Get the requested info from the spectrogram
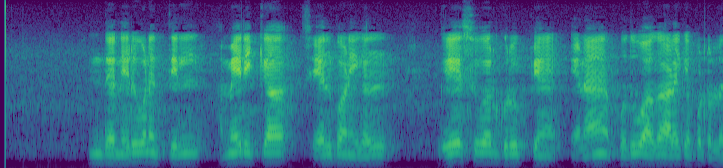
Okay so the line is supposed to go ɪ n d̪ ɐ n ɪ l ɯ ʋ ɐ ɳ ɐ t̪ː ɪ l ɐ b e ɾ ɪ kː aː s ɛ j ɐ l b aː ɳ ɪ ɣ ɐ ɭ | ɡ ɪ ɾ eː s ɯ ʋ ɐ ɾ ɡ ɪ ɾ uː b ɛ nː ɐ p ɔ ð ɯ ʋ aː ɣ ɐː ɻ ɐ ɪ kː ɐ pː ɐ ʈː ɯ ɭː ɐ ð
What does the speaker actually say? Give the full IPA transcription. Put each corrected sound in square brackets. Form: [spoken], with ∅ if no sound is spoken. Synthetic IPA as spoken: ɪ n d̪ ɐ n ɪ [ɾ] ɯ ʋ ɐ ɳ ɐ t̪ː ɪ l ɐ [m] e ɾ ɪ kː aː s ɛ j ɐ l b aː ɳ ɪ ɣ ɐ ɭ | ɡ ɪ ɾ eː s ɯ ʋ ɐ ɾ ɡ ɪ ɾ uː [p] ɛ [n] ɐ p ɔ ð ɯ ʋ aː ɣ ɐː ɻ ɐ ɪ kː ɐ pː ɐ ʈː ɯ ɭː ɐ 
